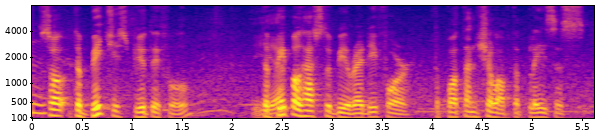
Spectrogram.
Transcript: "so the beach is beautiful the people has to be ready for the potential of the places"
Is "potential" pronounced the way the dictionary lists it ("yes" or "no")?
yes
